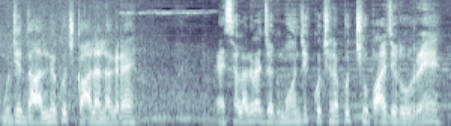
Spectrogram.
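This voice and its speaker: A man's voice: medium pitch, a little fast, over music, close to an everyday voice. A man playing a bold, righteous kinnar elder sister in a Hindi short film, speaking emphatically. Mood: suspicious.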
